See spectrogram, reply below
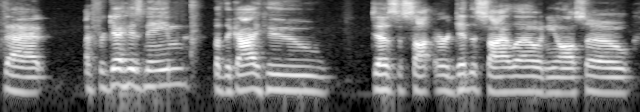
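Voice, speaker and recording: A man's voice: medium pitch, fairly even intonation, a little slow, a bit bright. A man hosting a casual aftershow chat, rambling with lots of fillers and restarts. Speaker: host.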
